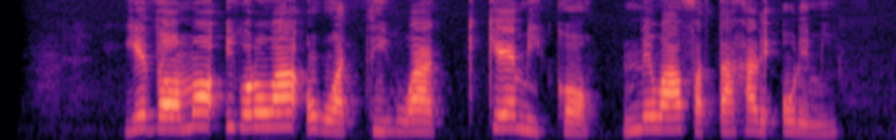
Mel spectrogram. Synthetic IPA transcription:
ɣeðɔmɔiɣoɾowaoɣwatiwa | kemikɔ | newafatahaɾeoɾemi

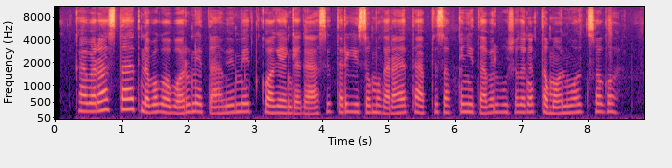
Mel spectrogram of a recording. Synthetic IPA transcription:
kaβaɾastatnebɔkɔbɔɾunetabemet̚kwakɛŋɡɛkasɪtɔɾkisomɔkaɾajetap̚tɪsap̚keɲitabelbuʃokeŋak̚tamɔnwɔksɔkɔl

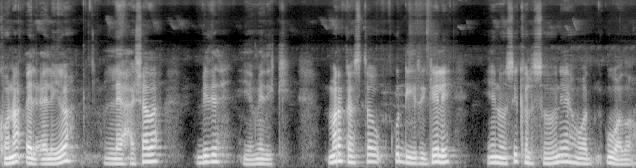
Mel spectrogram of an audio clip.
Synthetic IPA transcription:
kʰʊnɐʕɛlʕɛlɪjɔ | lɛːħɐʃɐðɐ | bɪðɪħ | ijɔmɪðɪɡ | mɐrkʰɐst̪ʰɐkʰʊɖiːɾɪɡɛlɪ | ɪnuːsɪkʰɐlsɔːnɪɐhwʊwɐðɔ

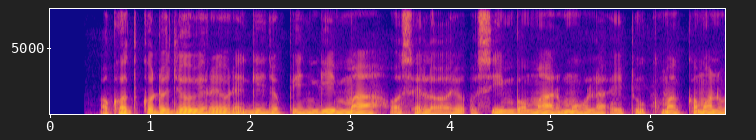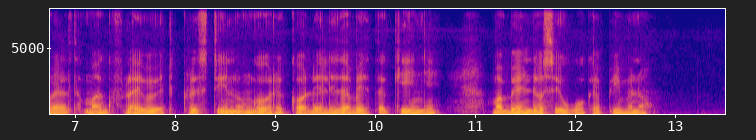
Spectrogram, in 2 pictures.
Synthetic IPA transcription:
ɔkɔd̪kodod͡ʒowiɾewɾɛ̰ɡɪd͡ʒɔpiɲɡɪmaɔ̰sɛ̰lɔjɔʔosimbomarmʊlaʔetṵkmaɡkːɔmɔnwɛlt̪maɡfla̰ɪwetkɾistḭnoŋɡo̰ɾekɔ̰dḛlizabet̪akiɲi | mabendeɔsewokepimnɔ

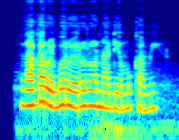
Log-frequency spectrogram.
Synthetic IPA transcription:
ðakaɾɔɛbɔɾɔɛɾɔɾɔwanadiamukami

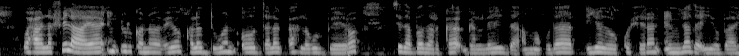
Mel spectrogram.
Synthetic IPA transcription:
wɑħɑːlɐfɪlɐjaːʔɪnɖʊlkʰɐnɔːʕɪjɔkʰɐlɐd̪ʊwɐnɔːd̪ɐlɐɡɐɦlɐɣʊbɛːɾɔsɪðɐbɐðɐrkʰɐɡɐlːɛjdɐʔɐmɐqʊðaːrɪjɐðɔːkʰʊħɪɾɐnʕɪmɪlɐðɐijɔbaːɦ

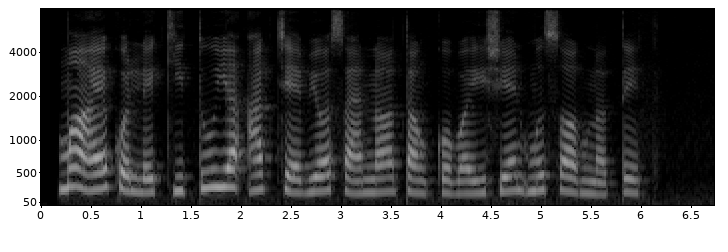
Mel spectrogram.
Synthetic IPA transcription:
maɛkolekit̪ujaʔak̚t͡ɕɛbjɔsanɔt̪əŋkɔbəiɕenməsɔɡnət̪et̪

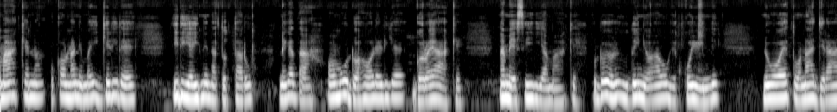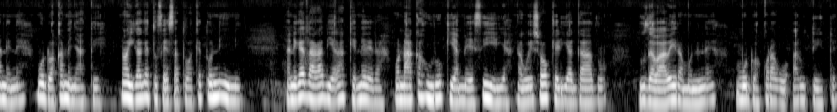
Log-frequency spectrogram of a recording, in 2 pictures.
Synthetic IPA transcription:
makɛnaokaonanemaiɡeɾiɾɛ | iɾiainenatotaɾo | neɣɛðaɔmoːndoaɦɔɾɛɾiɛɡɔɾɔjakɛ | namɛseɾiamakɛ | ondoːjoɾeuðeineɔwaoɣekojoine | newɔɛtwɔnad͡ʑeɾanɛnɛmoːndoakamɛɲaːte | nɔiɣaɣɛtofɛsatwakɛtoniːni | naneɣɛðaɣaðiaɣakɛnɛɾɛɾaɔnaːkaɦuɾokiamɛseɾianaɣweʃɔkɛɾiaɡaðo | uðawaweɾamonɛnɛ | moːdoakɔɾaɣoʔaɾuteːtɛ

